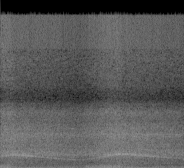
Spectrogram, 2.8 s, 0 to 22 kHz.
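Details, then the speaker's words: Mercedes W211 E200 with water-damaged plugs and coils: engine shakes and misfires heavily, worse in gear, nearly stalls; revved in P it runs rough and stumbling with steering shaking; scanner shows 4–5 codes. "अभी गियर में डाली है, बहुत ज़्यादा missing start हो गई है।"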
